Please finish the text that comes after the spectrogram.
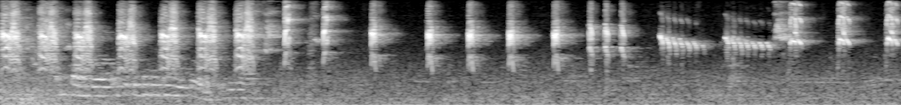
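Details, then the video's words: Long-tailed shrike in vigorous gacor singing, recorded as training audio for magpie-robins: harsh, buzzy squawked notes repeated about two to three per second, shifting to higher, thinner notes later, with soft low chattering underneath early on. "PENTET GACOR,,SUARA JERNIH COCOK BUAT MASTERAN BURUNG MURAI BATU"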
